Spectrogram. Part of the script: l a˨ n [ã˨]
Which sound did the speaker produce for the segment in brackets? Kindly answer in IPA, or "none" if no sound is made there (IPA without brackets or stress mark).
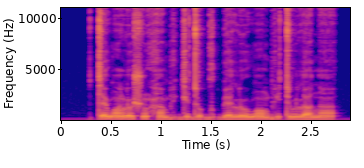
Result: ã˨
